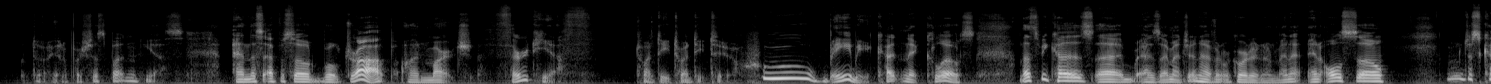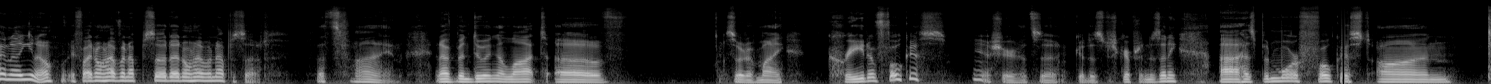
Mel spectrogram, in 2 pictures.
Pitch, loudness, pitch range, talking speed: 125 Hz, -22 LUFS, 110-155 Hz, 165 wpm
